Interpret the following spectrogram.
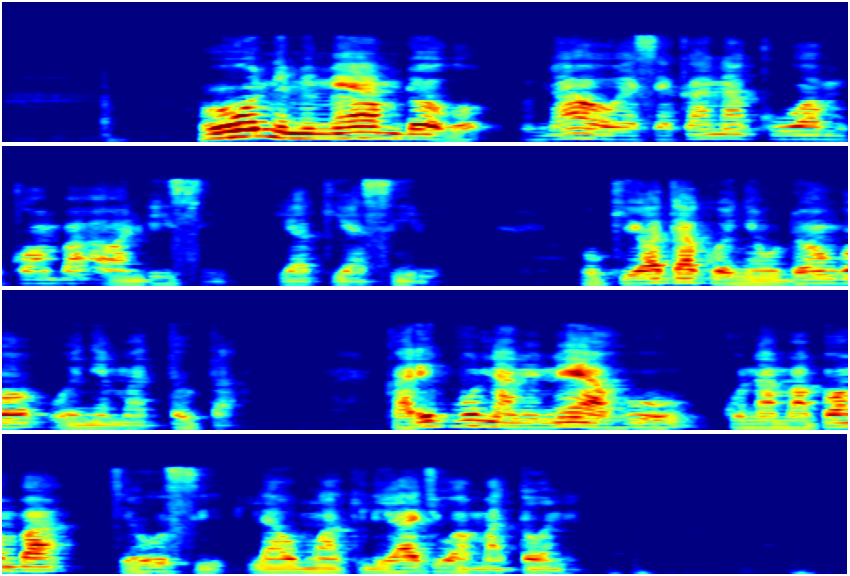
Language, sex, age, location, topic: Swahili, male, 36-49, Nairobi, agriculture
